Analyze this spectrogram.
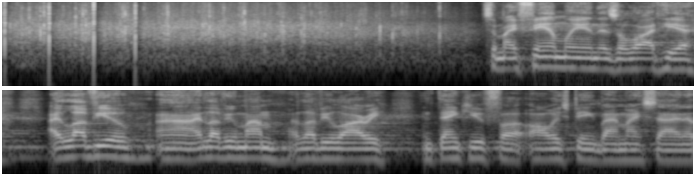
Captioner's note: applause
